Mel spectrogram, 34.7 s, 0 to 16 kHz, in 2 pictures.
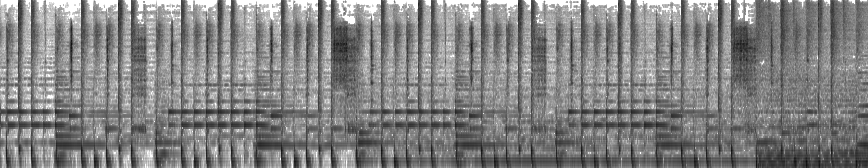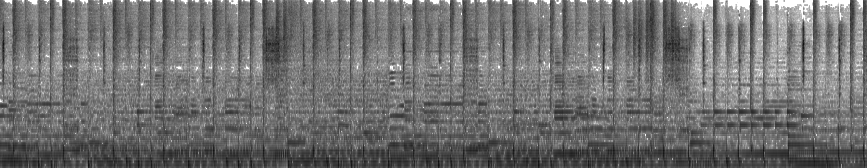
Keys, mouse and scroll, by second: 0.5 ctrl+click, 0.8-1.9 middle drag, 1.9 ctrl+click, 2.6 ctrl+click, 3.9 ctrl+click, 4.3 middle click, 4.9 scroll down 2, 6.5 ctrl+click, 6.6 alt+z, 7.9 ctrl+click, 8.4 ctrl+click, 8.7 alt+z, 9.0 scroll up 2, 10.0 ctrl+click, 11.1 ctrl+click, 11.9 ctrl+click, 13.5 middle click, 14.0 alt+z, 16.0-17.3 middle drag, 17.3-17.7 scroll up 2, 17.9-19.2 middle drag, 19.2 click, 19.6 scroll up 2, 20.3-22.5 drag, 22.5 ctrl+z, 23.4 ctrl+click, 24.0-28.4 middle drag, 29.8 ctrl+click, 31.7-34.7 drag.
